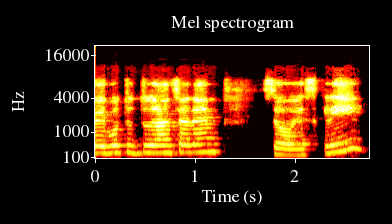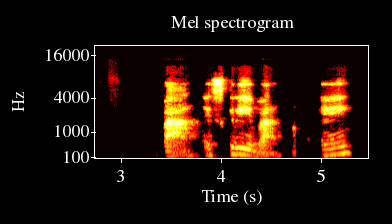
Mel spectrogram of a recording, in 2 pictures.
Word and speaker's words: escriba: So escriba, escriba, okay? Notice that the pronunciation changes from escribir, which shows the accent in the last syllable, and here it goes to second to last.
